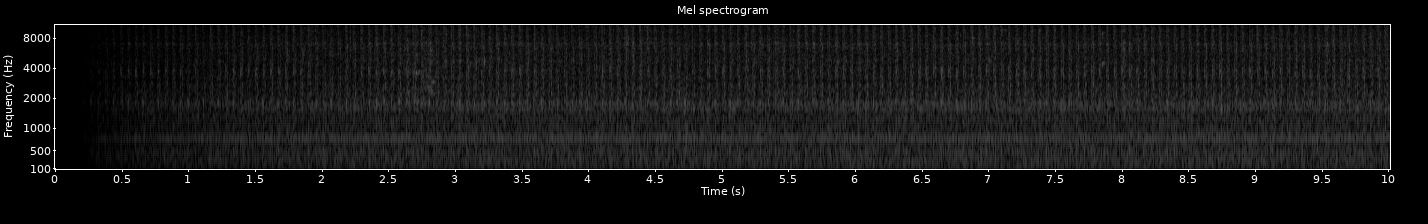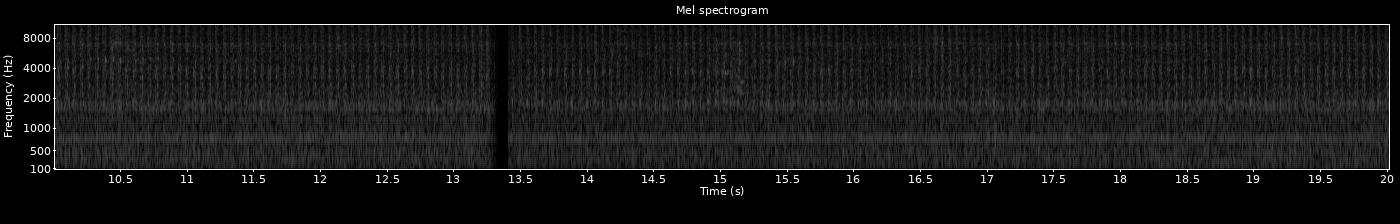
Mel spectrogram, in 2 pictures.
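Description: Steady electronic buzz and hiss with a constant hum tone, fading in over the first two seconds and cutting out for an instant about 13 seconds in.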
